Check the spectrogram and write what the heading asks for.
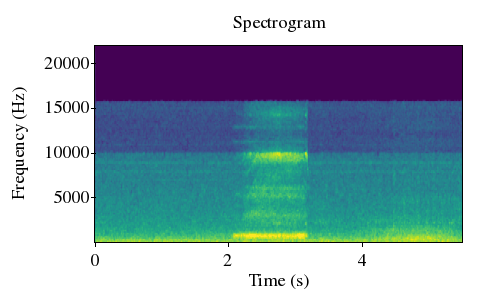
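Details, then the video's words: A single soft, hoarse snore lasting about a second from Ozzy, a sleeping Shih Tzu dozing with eyes open. Quiet stillness surrounds the breath. "Ozzy, o Shih Tzu, roncando."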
